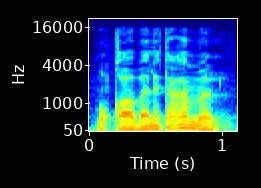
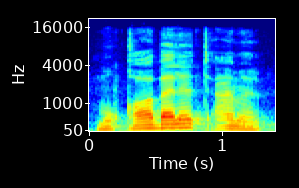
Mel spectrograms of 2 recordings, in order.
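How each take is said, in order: First: The phrase is said fast and casually. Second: The phrase is said slowly and carefully.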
